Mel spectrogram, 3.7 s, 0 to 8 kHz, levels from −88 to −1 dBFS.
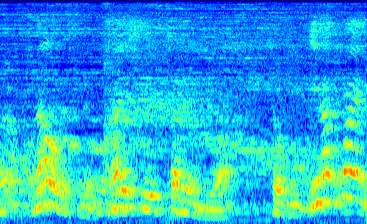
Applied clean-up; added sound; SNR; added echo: none; Sawing; 19 dB; reverberation time 0.6 s.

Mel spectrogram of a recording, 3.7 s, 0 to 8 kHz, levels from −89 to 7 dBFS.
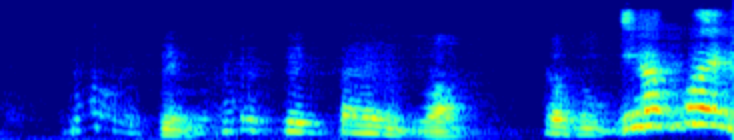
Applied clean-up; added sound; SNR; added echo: neural mask model DeepFilterNet 3.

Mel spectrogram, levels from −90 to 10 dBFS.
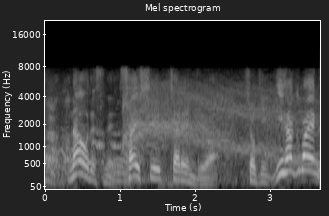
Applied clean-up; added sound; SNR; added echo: none; none; none; none.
